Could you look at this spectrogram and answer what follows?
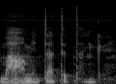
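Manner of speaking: low, quiet whisper.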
